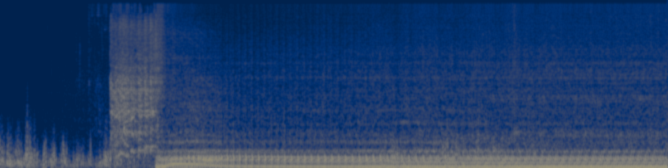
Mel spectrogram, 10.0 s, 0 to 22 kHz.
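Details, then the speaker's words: 2006 Ford F150 started right after a side-exit exhaust pipe was installed with a flexible exhaust repair kit: cranks briefly, catches and settles into a steady, even low idle rumble with no ticks, rattles or leaks; healthy. "Alright guys, so we know it sounds good, we know it's secured and locked on there."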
